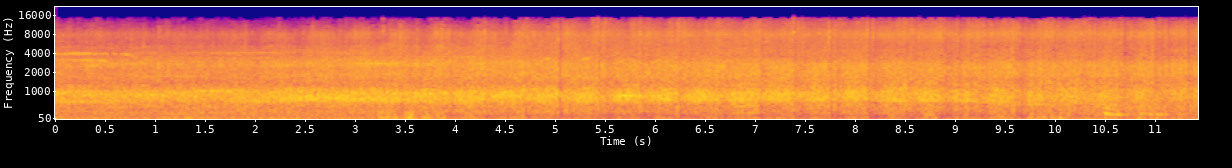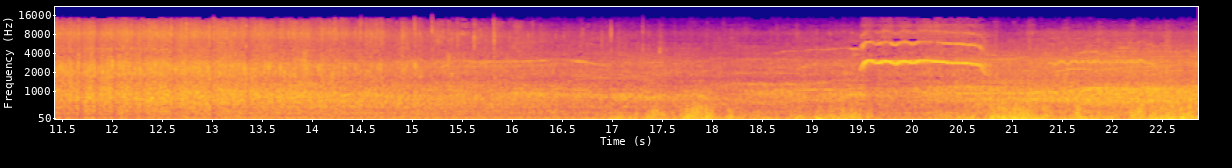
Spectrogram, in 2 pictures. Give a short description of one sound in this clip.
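A huge stadium crowd cheers and sings loudly in a vast open space.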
